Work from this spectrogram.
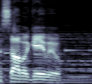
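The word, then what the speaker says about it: Sabagebu!: Like, there's oh yeah, it is actually Sabagebu.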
